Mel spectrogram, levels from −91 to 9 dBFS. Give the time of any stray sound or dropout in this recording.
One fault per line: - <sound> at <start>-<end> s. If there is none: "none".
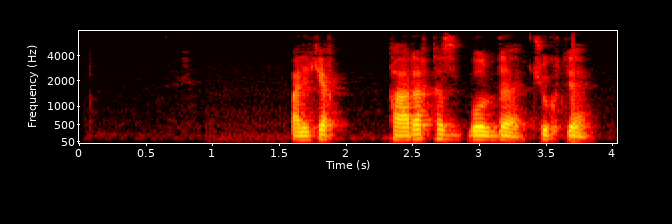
none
